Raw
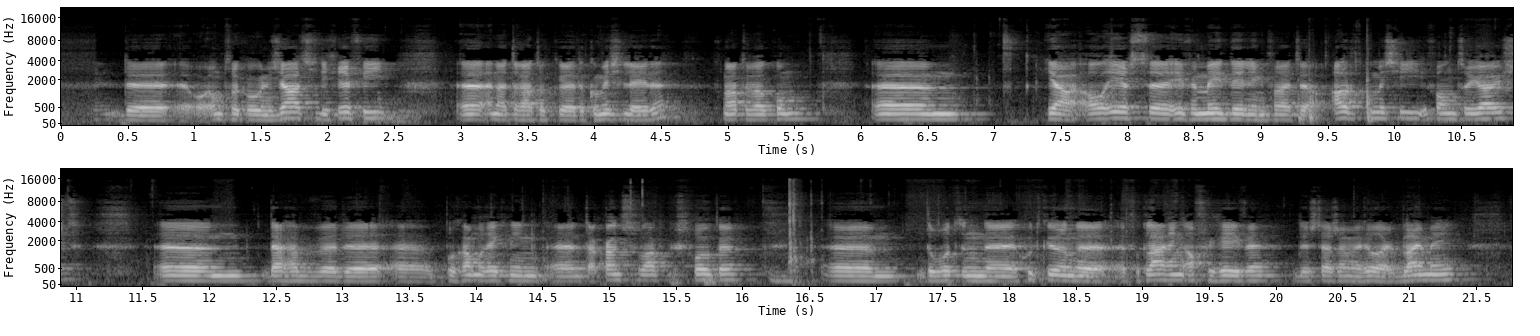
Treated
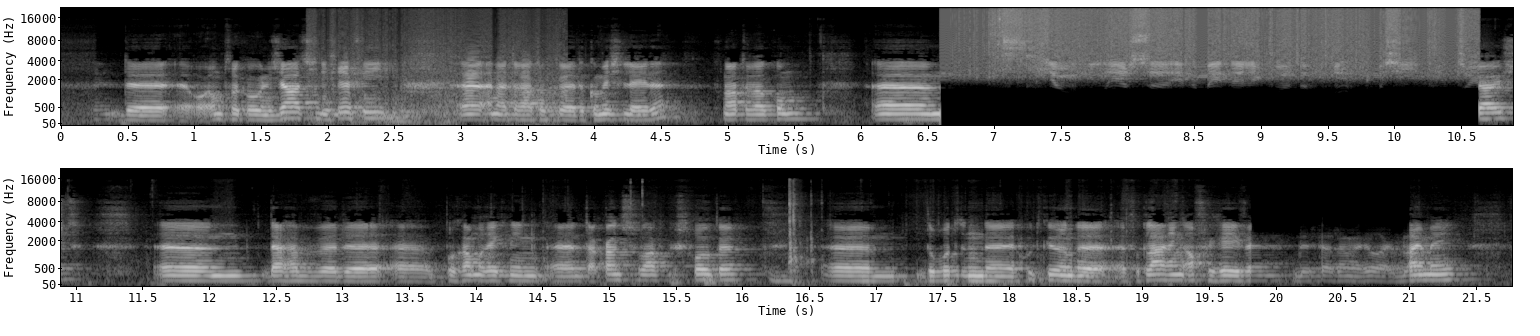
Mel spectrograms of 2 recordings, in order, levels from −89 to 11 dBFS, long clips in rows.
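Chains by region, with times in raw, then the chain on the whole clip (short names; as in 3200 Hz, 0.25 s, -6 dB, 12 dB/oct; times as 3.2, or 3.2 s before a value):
1.84–3.8 zero-crossing step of -25.5 dBFS + core saturation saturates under 1500 Hz
6.59–10.64 switching spikes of -11 dBFS + steep high-pass 2200 Hz 72 dB/oct
16.9–18.55 level quantiser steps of 10 dB + low shelf 260 Hz +8 dB
19.81–21.01 steep low-pass 2400 Hz 72 dB/oct + compressor 3:1, threshold -34 dBFS
whole clip: dry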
